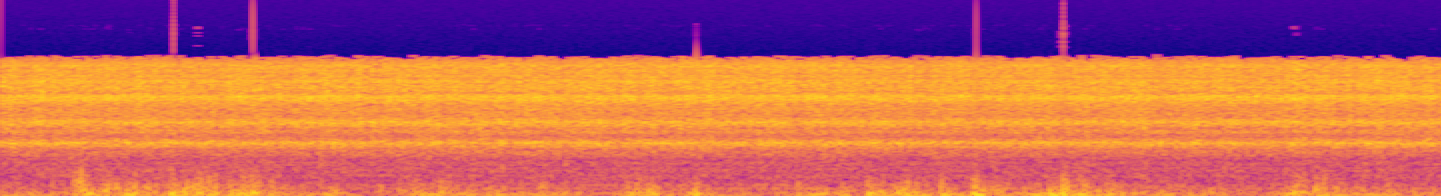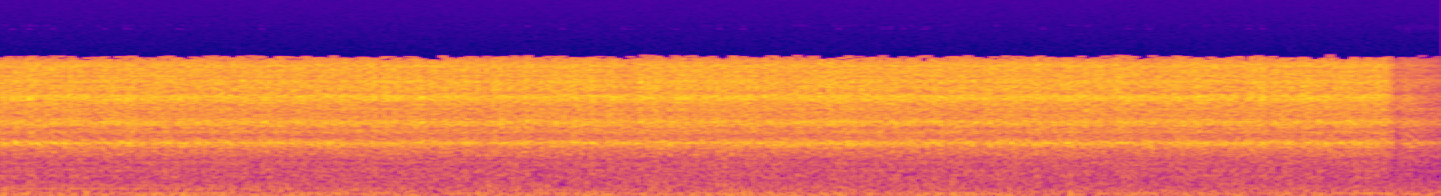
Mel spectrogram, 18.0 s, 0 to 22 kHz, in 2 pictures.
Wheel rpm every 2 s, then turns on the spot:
160, 160, 160, 160, 160, 160, 160, 160, 150.
none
